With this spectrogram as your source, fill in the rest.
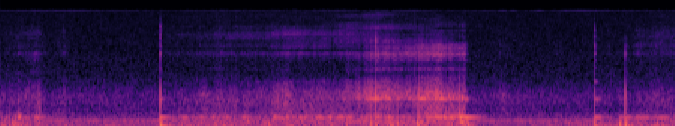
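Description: Long nails tap the dome of a small, hollow coconut shell bowl resting upside down on a microphone, giving sharp, short clicks with a hollow knock. Between the taps, a softer rubbing sound swells and then cuts off, over a steady low hum.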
